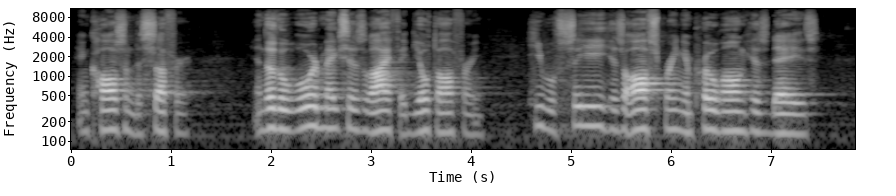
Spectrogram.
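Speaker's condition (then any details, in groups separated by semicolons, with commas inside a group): No condition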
